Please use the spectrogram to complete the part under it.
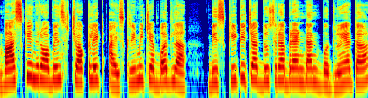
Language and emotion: Goan Konkani, neutral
